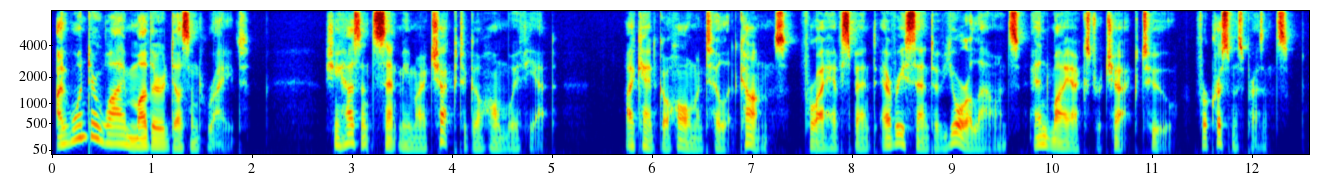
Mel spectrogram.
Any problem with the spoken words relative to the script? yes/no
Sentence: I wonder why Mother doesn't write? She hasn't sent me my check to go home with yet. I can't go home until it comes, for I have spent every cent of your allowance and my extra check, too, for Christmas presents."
no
